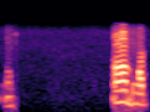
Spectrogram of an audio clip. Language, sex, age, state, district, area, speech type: Assamese, female, 30-45, Assam, Dhemaji, rural, conversation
